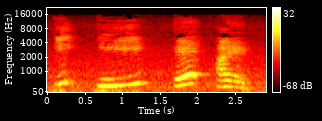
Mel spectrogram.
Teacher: अग्र का क्या मतलब होता है? आगे, यानी जिह्वा के अग्र भाग से उच्चरित होने वाले स्वर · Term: अग्र स्वर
